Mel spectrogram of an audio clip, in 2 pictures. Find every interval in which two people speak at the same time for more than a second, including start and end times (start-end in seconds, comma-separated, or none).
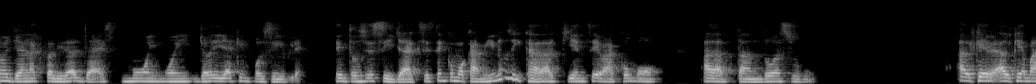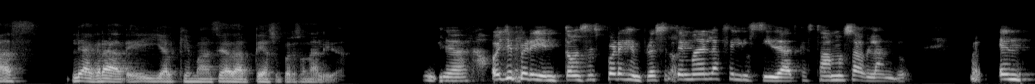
none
